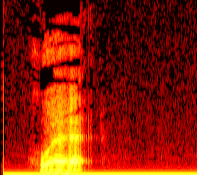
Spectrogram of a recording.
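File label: "hue3", Teochew; 潮州; 嫌货正是买货人; 会嫌货的才是真正识货的买货人; 俗语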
